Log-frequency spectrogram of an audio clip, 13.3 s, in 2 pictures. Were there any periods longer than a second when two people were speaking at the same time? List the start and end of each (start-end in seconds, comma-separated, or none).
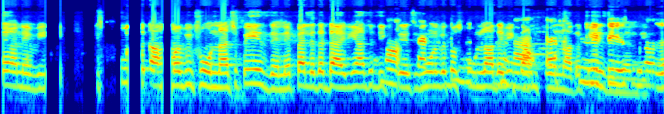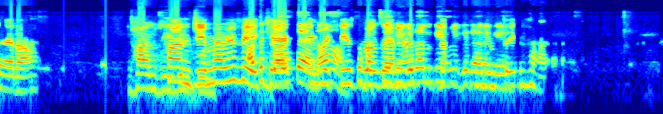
3.9-6.5, 8.8-11.8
